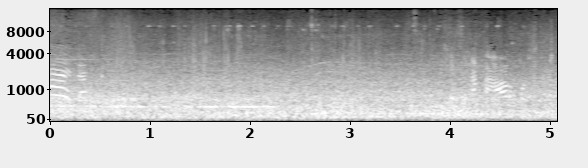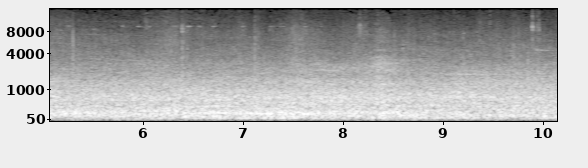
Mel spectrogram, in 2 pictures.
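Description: Busy city street ambience: indistinct chatter of many passers-by over the steady noise of traffic, with two brief high voice-like calls, one at the start and one about four seconds in.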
